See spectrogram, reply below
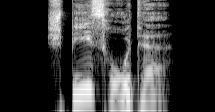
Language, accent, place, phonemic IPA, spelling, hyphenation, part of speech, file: German, Germany, Berlin, /ˈʃpiːsˌʁuːtə/, Spießrute, Spieß‧ru‧te, noun, De-Spießrute.ogg
- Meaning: kind of prod used to punish lansquenets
